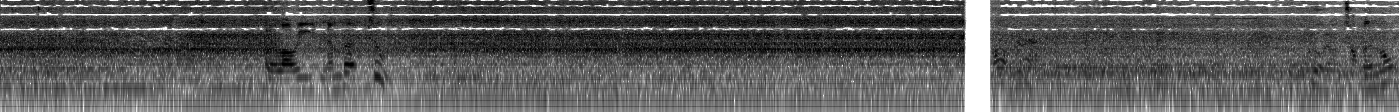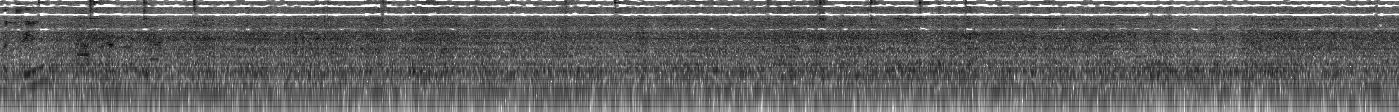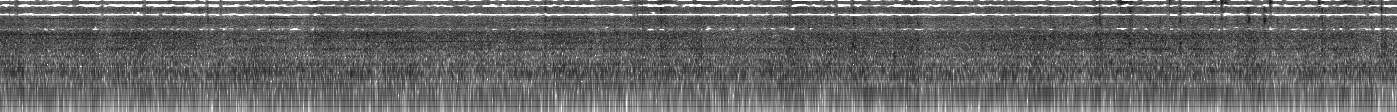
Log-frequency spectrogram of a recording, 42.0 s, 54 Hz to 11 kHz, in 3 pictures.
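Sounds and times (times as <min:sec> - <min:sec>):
tractor diesel engine running: 0:00.0 - 0:41.9.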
